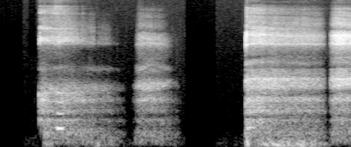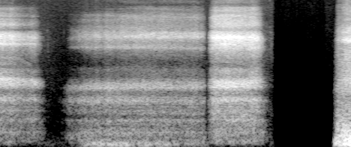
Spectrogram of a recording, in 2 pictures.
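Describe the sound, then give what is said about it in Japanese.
Gentle breathy blowing into the ear, given in a soft, intimate close-up setting. A series of soft, airy puffs and exhalations, some longer and some brief, are separated by short silences, with no talking. “それじゃあまずはお耳の穴ふうふうしてあげるね。”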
